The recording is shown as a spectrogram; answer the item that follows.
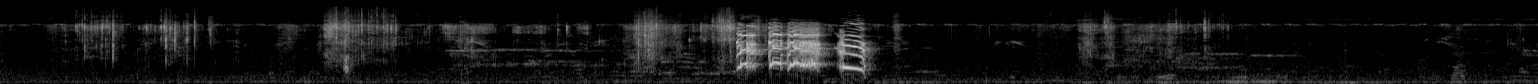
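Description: A red junglefowl rooster crows once, a short crow of about a second and a half that ends in a quick rising-and-falling flourish. Scattered brief rustling noises come before and after it.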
